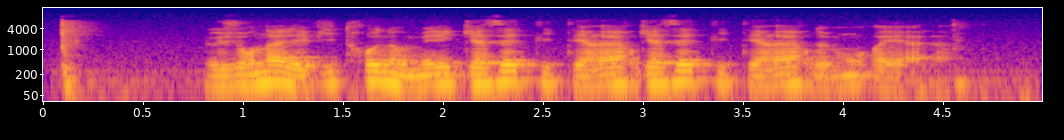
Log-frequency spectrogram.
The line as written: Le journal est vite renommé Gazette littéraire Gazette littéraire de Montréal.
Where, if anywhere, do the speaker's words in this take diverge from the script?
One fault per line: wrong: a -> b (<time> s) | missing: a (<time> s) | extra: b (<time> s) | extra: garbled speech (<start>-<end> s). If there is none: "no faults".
no faults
